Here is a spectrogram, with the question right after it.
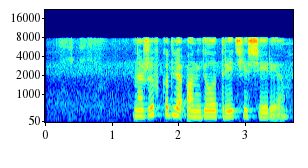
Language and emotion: Russian, neutral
